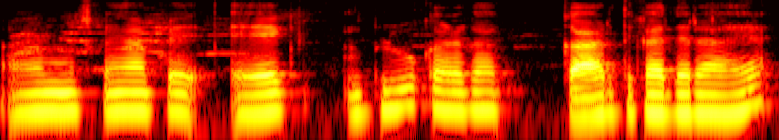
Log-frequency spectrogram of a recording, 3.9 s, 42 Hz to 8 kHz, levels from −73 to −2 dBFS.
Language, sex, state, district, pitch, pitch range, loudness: Hindi, male, West Bengal, Alipurduar, 120 Hz, 115-130 Hz, -20 LUFS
